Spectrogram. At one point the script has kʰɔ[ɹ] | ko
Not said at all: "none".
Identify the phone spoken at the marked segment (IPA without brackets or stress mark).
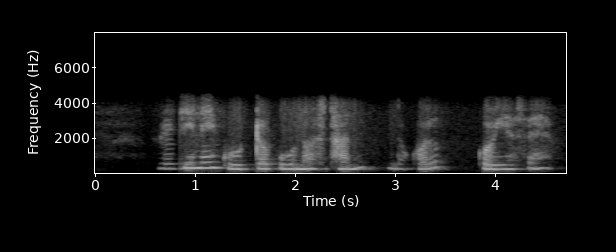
l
